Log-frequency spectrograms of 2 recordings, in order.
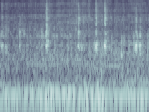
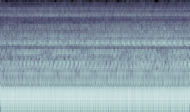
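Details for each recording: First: Car-washing pump motor, very hot, restarted after rejoining a wire: steady hum with irregular sharp knocks several times a second and jerking; bearing failure suspected, but motor ran quiet with fan belt removed, so the pump side is suspected. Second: Car/bike washing pump's electric motor run with the fan belt removed, after knocking with the pump attached (pump bearing suspected): steady, even hum with a low drone, no knocking or grinding. Motor fully OK.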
